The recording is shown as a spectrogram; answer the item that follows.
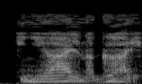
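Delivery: soft, hushed, voiceless half-whisper. Narrator reading a story voices one character speaking to another: half-whispered. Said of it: "прошептал Рон".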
